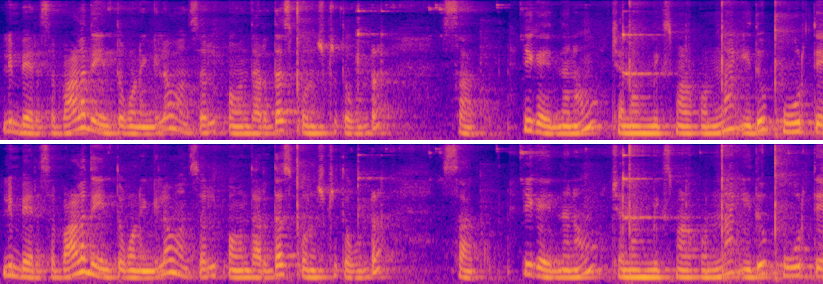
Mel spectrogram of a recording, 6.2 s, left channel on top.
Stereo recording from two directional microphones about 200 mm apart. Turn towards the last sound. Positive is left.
turn(degrees=20)  # may be behind; listen again after turning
